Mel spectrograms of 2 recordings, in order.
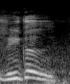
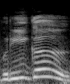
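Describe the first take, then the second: First: The word starts with no W sound. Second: The word starts with a W sound. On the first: The speaker calls it right. "this is only wriggle" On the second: The speaker calls it wrong. "This is not wriggle"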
